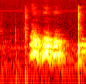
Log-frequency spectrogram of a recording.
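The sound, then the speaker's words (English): One of the speaker's dogs gives a short, whiny bark-like vocalization lasting under a second, bracketed by sharp clicks. It is moderately quiet, with no talking. “Dude, don't tell me what to do. Not you, my dogs.”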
